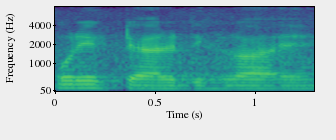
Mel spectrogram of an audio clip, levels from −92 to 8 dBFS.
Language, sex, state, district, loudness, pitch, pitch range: Hindi, male, Uttar Pradesh, Shamli, -18 LUFS, 110 Hz, 105-115 Hz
